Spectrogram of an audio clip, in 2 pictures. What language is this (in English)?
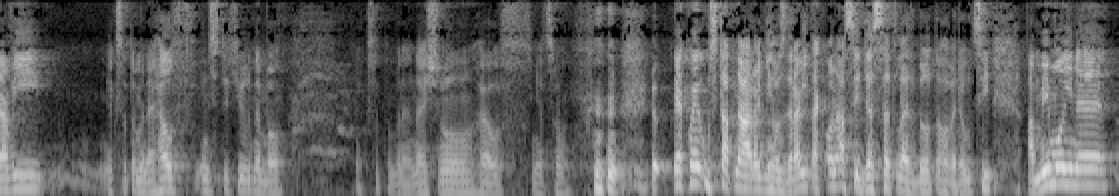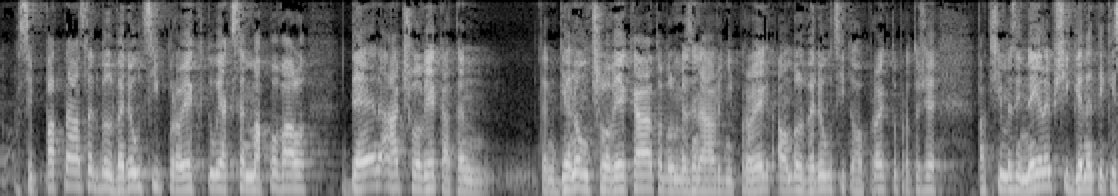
Czech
